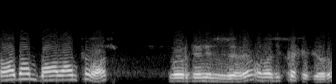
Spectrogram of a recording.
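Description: A man speaks at a moderate pace in a high voice. The sound is dry with no echo, over light background noise. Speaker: motorcycle rider. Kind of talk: live riding commentary from inside helmet. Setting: helmet intercom recording while riding. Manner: casual. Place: motorbike. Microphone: helmet.

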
